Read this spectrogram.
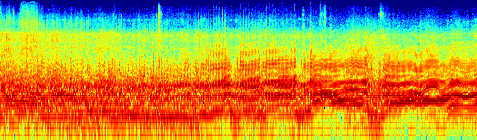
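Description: A dirt bike engine revs loudly up and down close by.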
